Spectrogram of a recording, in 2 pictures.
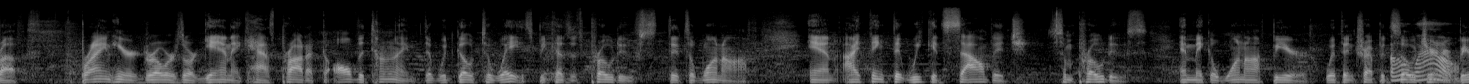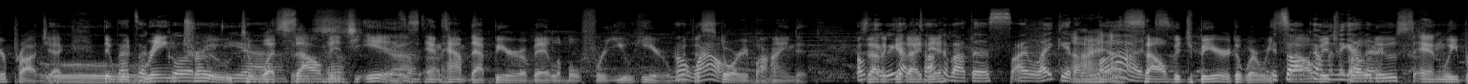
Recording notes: We're live from Salvage Restaurant in Aurora!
